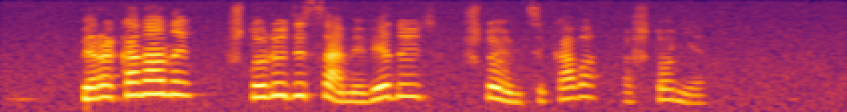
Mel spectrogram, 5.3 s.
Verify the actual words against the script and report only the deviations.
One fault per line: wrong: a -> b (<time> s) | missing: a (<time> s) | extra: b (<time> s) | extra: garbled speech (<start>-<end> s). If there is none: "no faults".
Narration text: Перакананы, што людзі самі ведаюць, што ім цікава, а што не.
no faults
